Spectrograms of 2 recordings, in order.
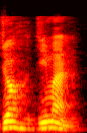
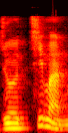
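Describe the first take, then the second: First: The middle consonant is h followed by j. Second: The middle consonant is an aspirated ch. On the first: The speaker calls it wrong. "bukan Johjiman" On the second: The speaker calls it right. "kita bacanya menjadi Jociman"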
